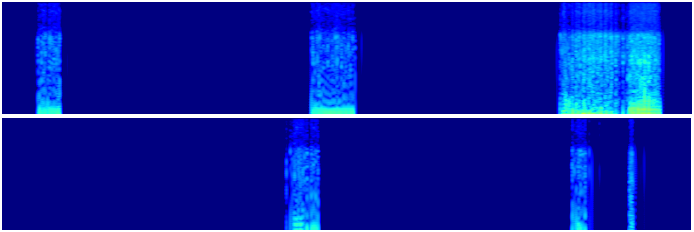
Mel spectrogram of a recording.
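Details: Quiet, rough, low snoring breaths recurring every few seconds, each a short snore, separated by near silence.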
